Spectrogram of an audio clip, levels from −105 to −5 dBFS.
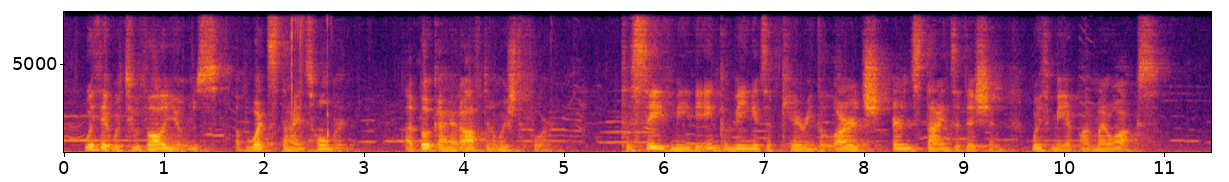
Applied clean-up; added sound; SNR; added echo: none; Coin (dropping); 17 dB; reverberation time 0.6 s.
